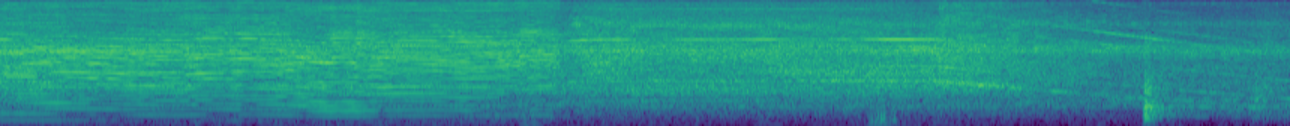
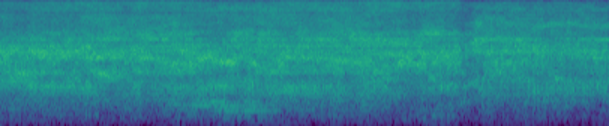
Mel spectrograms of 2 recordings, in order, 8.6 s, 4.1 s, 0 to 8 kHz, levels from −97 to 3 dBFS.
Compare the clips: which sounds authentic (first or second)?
first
